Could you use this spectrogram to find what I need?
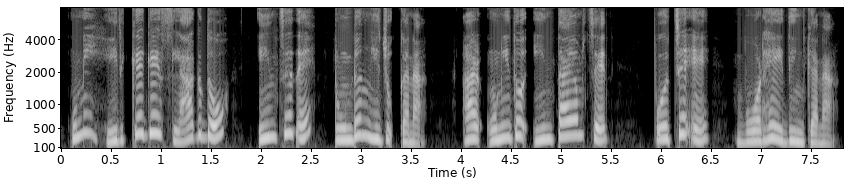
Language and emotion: Santali, disgusted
